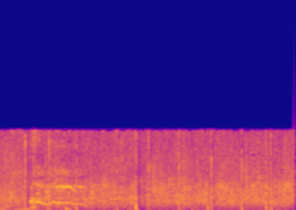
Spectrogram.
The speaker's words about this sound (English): So we're going to show you how to clap, because it might be something you're not used to very often. Okay, so right hand, left hand, okay? And then you've got to meet them in the middle, and hopefully you'll make a sound.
